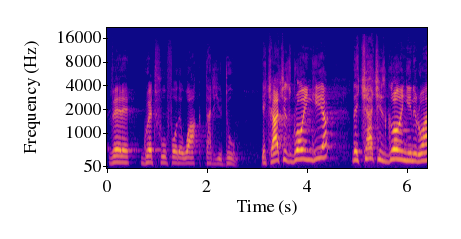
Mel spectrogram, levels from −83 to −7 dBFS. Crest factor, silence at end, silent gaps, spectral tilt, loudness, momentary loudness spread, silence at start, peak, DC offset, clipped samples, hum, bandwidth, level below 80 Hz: 24 dB; 0 s; none; -3.5 dB/octave; -26 LUFS; 23 LU; 0.05 s; -4 dBFS; under 0.1%; under 0.1%; none; 17 kHz; -82 dBFS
